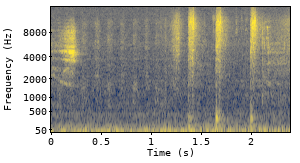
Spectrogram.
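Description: An eraser rubs out a drawing of a gear in several short, scratchy strokes, each a soft brushing burst against a low background hum.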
